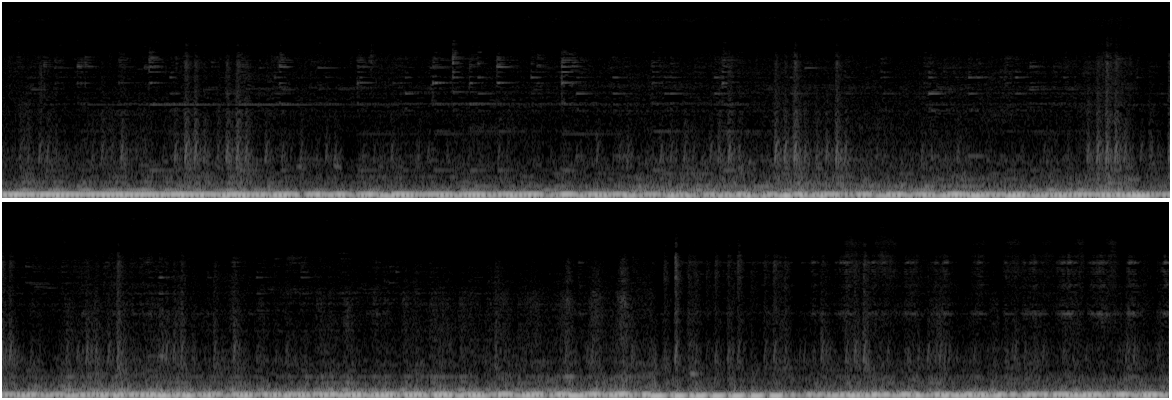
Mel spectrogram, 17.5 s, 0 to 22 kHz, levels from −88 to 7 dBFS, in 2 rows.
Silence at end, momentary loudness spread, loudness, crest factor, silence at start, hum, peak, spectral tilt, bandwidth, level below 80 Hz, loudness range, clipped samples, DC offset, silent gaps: 0 s; 4 LU; -34 LUFS; 10 dB; 0 s; none; -22 dBFS; -8 dB/octave; 7 kHz; -34 dBFS; 2 LU; under 0.1%; under 0.1%; none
